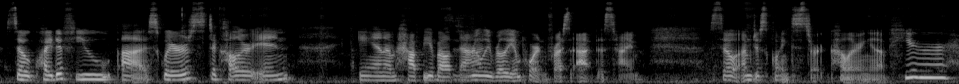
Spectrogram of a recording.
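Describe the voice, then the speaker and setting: A woman vlogger giving casual, rambling, self-deprecating commentary as she works, with vocal fry at the ends of her phrases. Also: mid-range voice, wildly swooping pitch, normal speed, bright, forceful tone, slight background noise. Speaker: planner vlogger hosting budget updates. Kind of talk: casual chatty voice-over commentary while working.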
